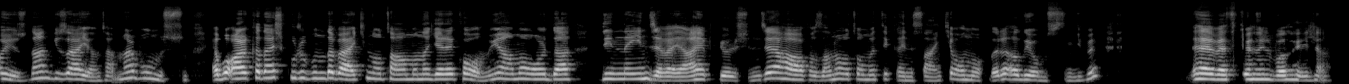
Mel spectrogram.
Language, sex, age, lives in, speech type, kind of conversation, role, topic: Turkish, female, 30-34, Netherlands, conversation, podcast, host, Birini gerçekten dinlediğini nasıl gösterirsin?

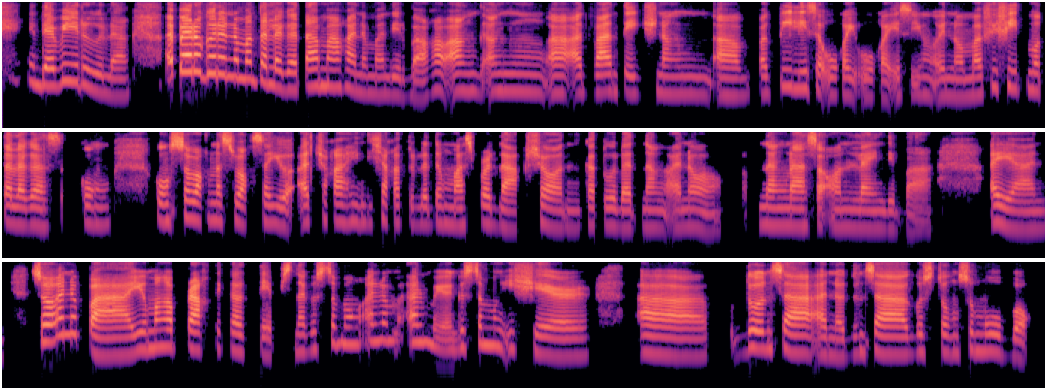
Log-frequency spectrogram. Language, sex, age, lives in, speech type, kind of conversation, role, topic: Filipino, female, 40-44, Philippines, conversation, podcast, host, Ano ang papel ng kaginhawaan sa paghubog ng iyong estetika?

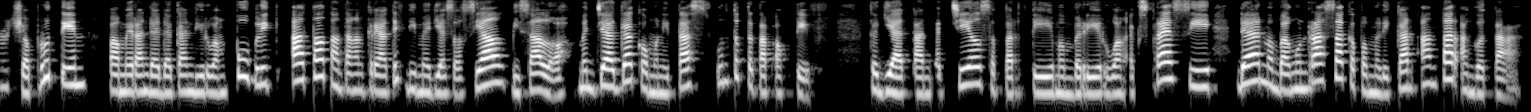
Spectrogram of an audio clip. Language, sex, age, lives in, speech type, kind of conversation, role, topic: Indonesian, female, 25-29, Indonesia, read, expert-assistant, expert, Apa saja keuntungan dan tantangan dalam melestarikan seni rakyat tradisional di era modern?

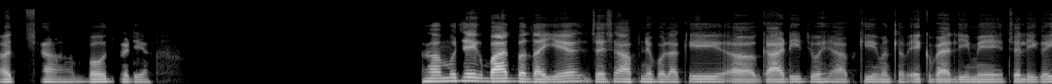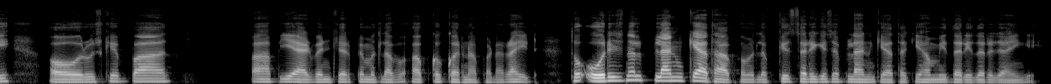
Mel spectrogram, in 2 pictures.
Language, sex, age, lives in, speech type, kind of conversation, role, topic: Hindi, male, 30-34, India, conversation, podcast, host, Aisa kaunsa safar tha jiska plan achanak se full adventure ban gaya—use share karoge?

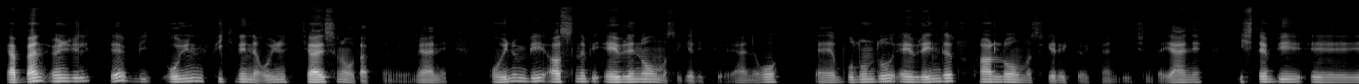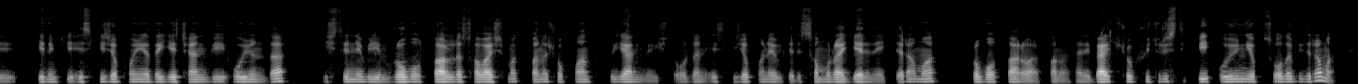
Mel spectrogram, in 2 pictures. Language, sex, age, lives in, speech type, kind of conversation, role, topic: Turkish, male, 25-29, Poland, conversation, podcast, guest, Oyununu veya etkinliğini test ederken nelere dikkat edersin?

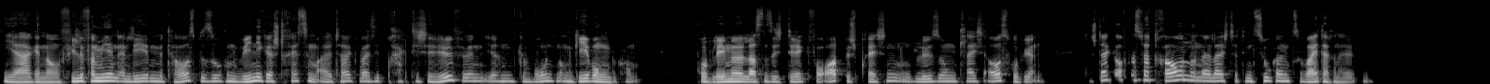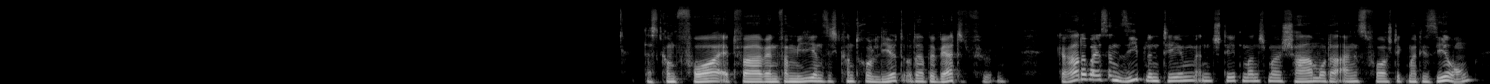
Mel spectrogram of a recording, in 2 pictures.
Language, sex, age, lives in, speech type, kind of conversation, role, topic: German, male, 20-24, Germany, read, expert-assistant, expert, Welche Vorteile und Herausforderungen bringt es mit sich, wenn Sozialarbeiterinnen und Sozialarbeiter Familien direkt zu Hause unterstützen?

